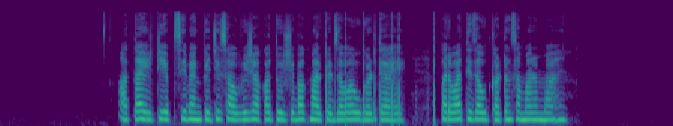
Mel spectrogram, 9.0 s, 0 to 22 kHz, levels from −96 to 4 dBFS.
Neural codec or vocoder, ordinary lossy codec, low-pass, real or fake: vocoder, 44.1 kHz, 128 mel bands every 256 samples, BigVGAN v2; none; 14.4 kHz; fake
